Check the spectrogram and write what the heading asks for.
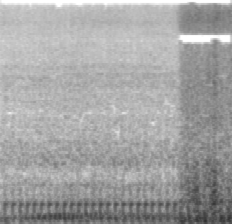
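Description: Motorcycle engine idling with a steady, even pulse. Near the end it gives way to the loud hiss of a pressure-washer jet spraying water.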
